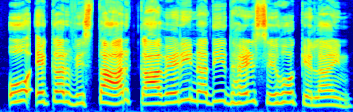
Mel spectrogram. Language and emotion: Maithili, neutral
